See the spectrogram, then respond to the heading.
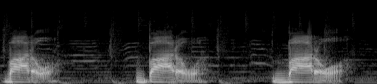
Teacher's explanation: even with the flap t bottle i'm hitting it pretty hard i'm making sure it's very clear bottle bottle bottle try it it's not like i'm saying bowl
